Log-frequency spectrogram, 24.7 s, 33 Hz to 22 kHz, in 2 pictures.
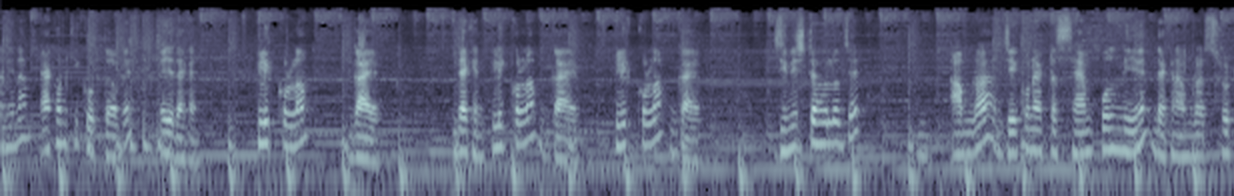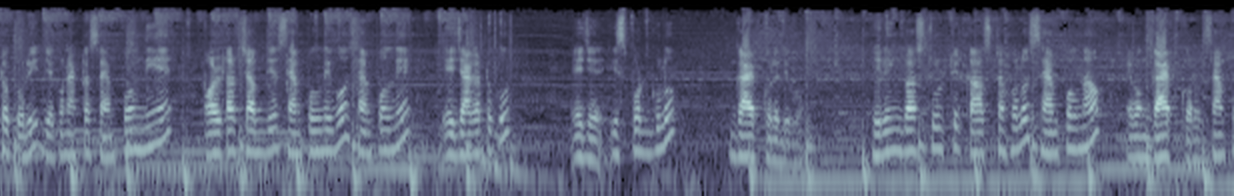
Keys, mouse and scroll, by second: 2.4 click, 11.8 [, 12.1 [, 13.9 alt+click, 15.5 alt+click.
